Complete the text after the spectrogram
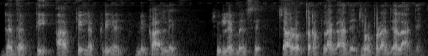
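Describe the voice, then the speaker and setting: A man voicing an elderly male guru who tests his disciple, calling out in hurried, pleading cries. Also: low-pitched, fairly even intonation, slightly rough. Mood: commanding. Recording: dull lo-fi recording.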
